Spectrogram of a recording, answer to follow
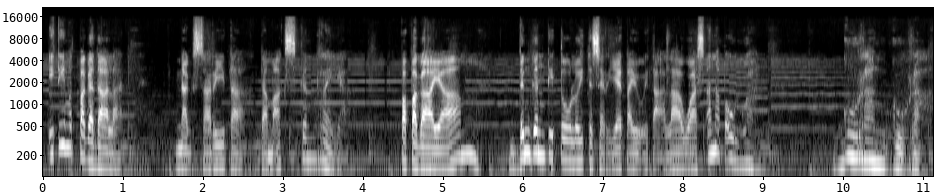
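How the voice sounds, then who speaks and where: A man's voice: medium pitch, very animated, unhurried. A man narrating and announcing a radio drama in a dramatic, scripted style. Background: prominent music.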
